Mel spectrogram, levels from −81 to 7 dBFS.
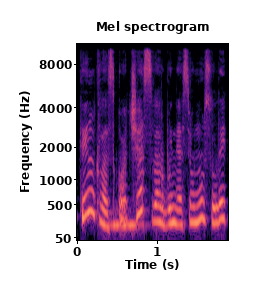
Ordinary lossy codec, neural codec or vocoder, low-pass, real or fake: Opus, 64 kbps; vocoder, 44.1 kHz, 128 mel bands, Pupu-Vocoder; 9.9 kHz; fake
